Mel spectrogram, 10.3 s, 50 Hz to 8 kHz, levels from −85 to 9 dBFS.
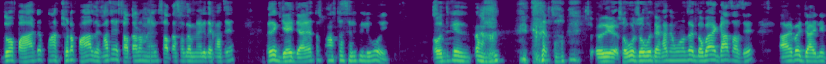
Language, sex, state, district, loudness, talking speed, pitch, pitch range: Bengali, male, West Bengal, Purulia, -17 LUFS, 135 wpm, 170 Hz, 155-180 Hz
